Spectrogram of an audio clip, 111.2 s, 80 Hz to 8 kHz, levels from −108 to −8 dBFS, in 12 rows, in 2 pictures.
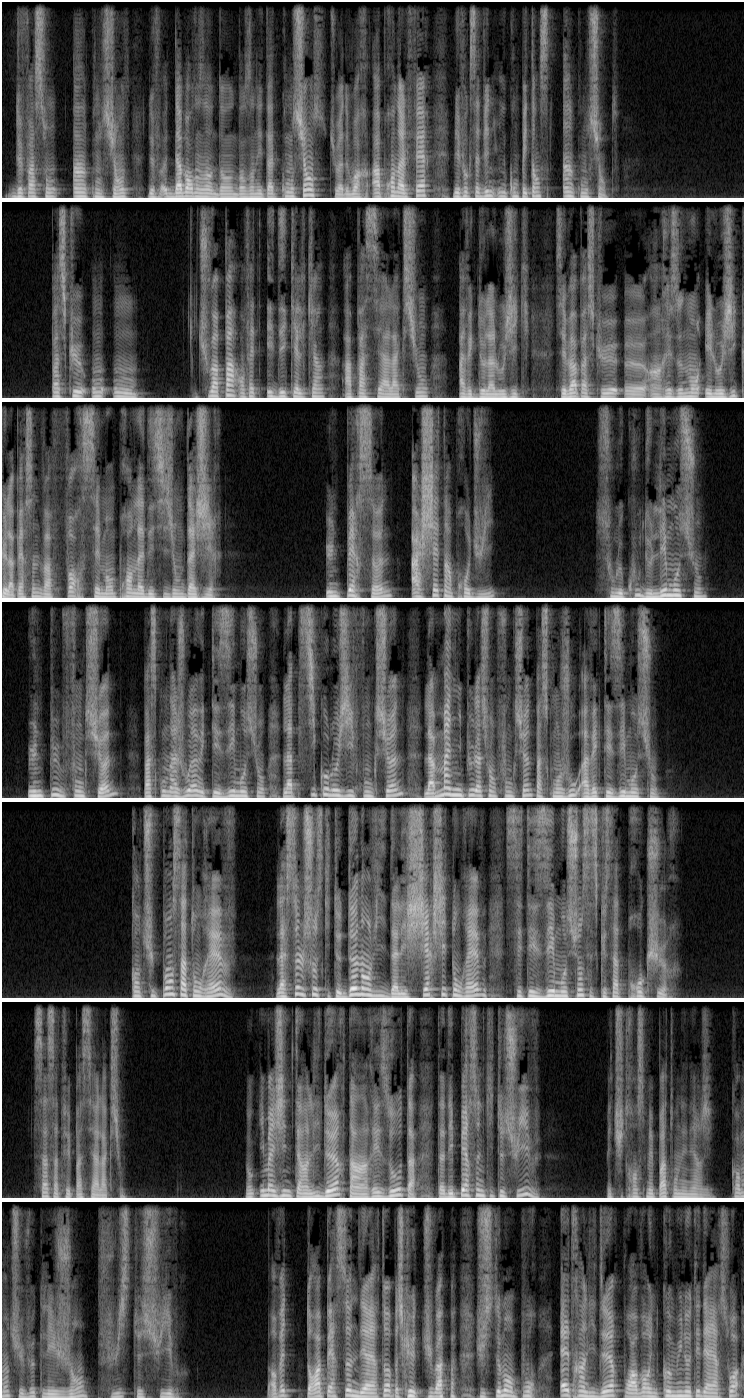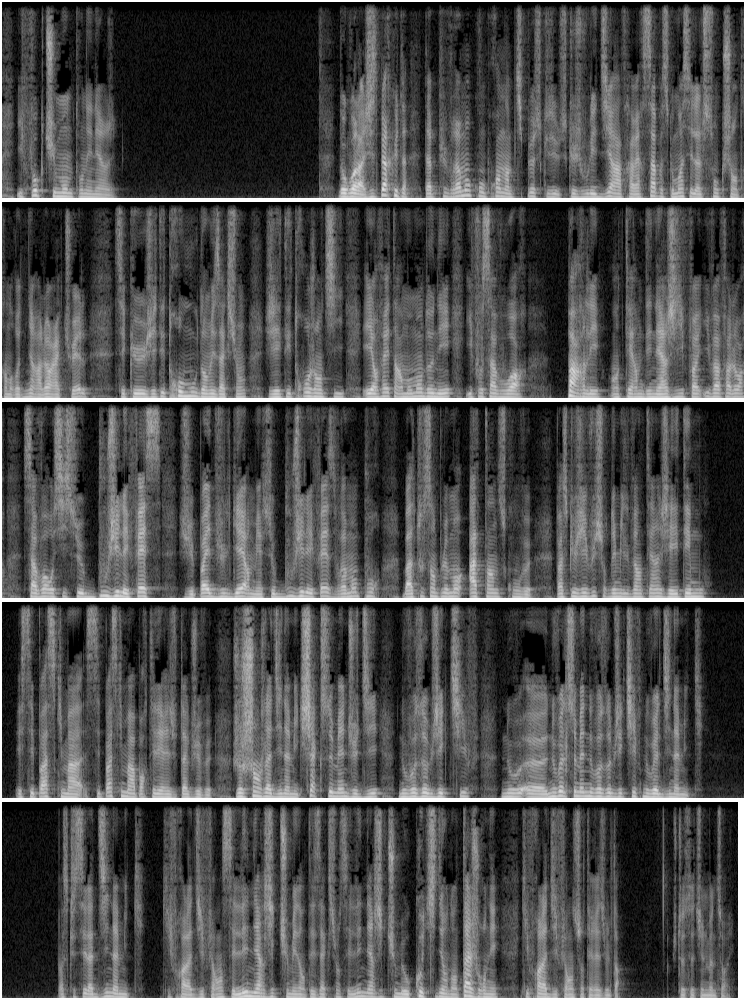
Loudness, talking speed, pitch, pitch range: -32 LUFS, 195 wpm, 150 Hz, 135-165 Hz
